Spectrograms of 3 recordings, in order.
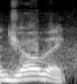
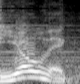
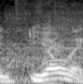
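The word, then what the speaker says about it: Jović: Powell is it over to Jovic. Jovic will put the shot up that's in there. I guess it's Yoic. So I keep So I was wrong on both pronunciations.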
